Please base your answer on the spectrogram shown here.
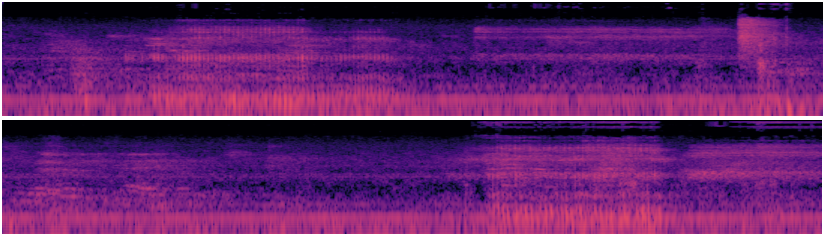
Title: Loud Snoring Dog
